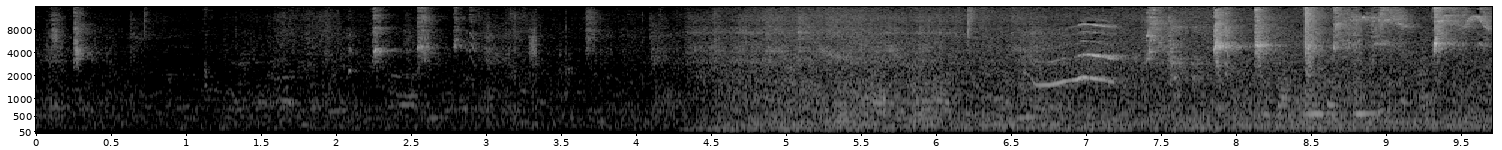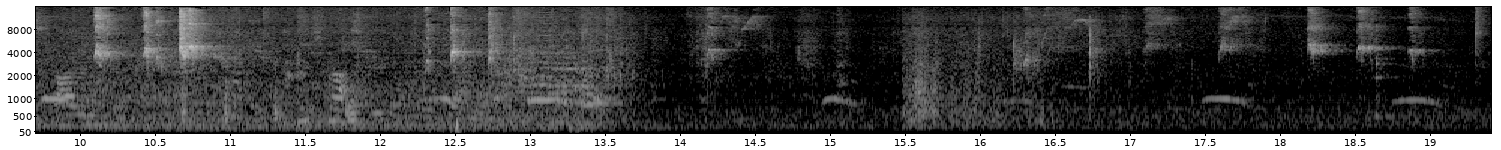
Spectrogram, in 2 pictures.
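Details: Little monkey Santo, a baby in a bad mood, cries while his angry mother Sara ignores him; thin, high squealing whimpers that arch up and down, bunched in the middle seconds amid rustling, clicks and scuffling, then a few softer whines.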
